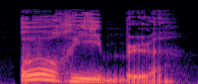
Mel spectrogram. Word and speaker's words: horrible: Horrible. Okay, first letter is H, but then we don't pronounce H, so you don't pronounce it. And the first thing you hear is O.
